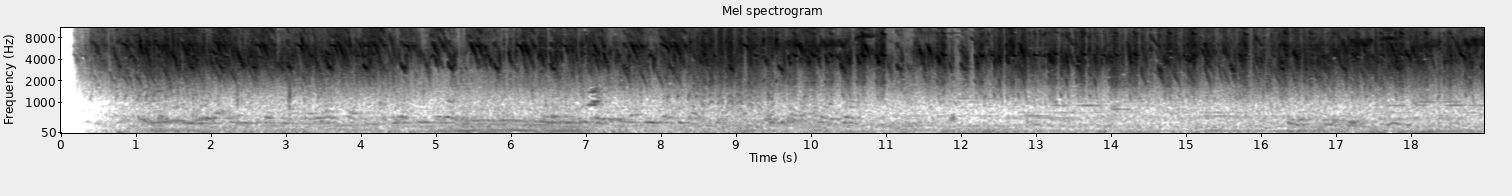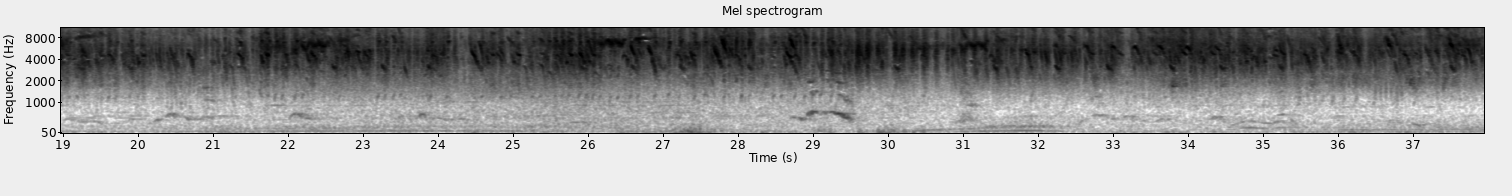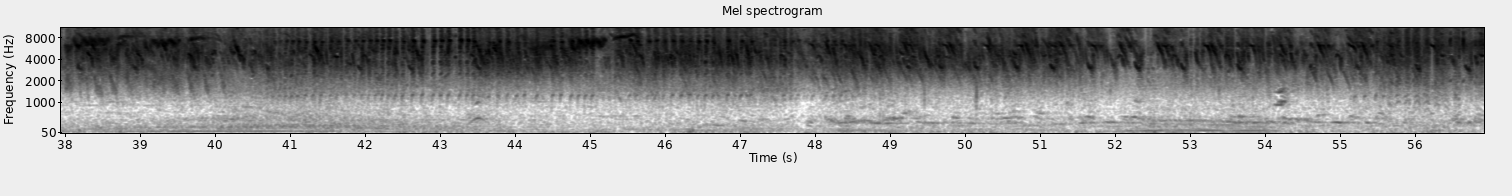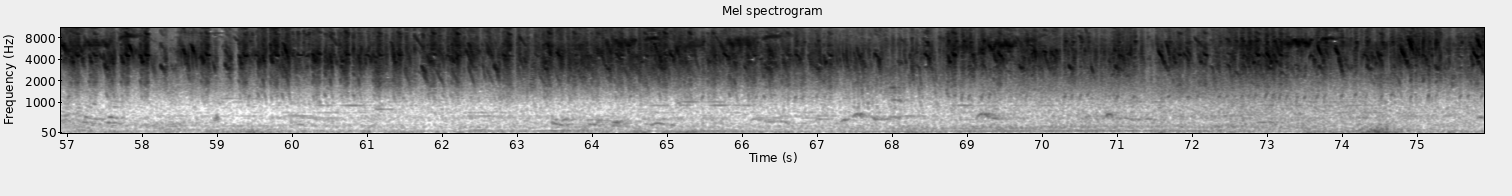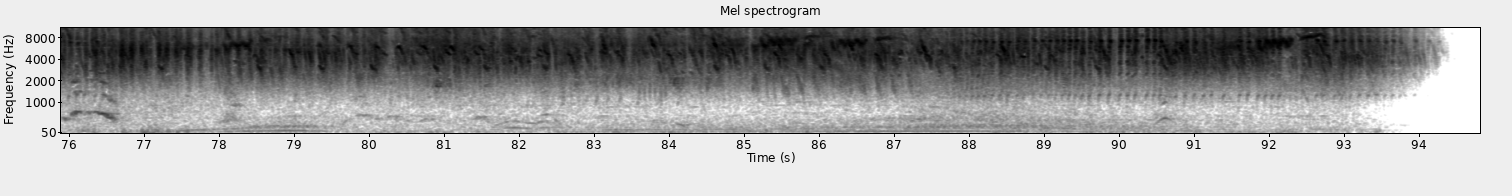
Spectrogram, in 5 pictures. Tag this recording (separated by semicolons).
Field-recording; Sirkutus; Finnish-Broadcasting-Company; Chirp; Luonto; Yle; Linnut; Nature; Afrikka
